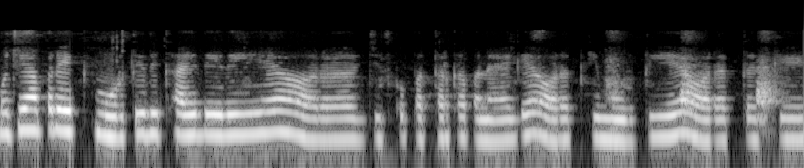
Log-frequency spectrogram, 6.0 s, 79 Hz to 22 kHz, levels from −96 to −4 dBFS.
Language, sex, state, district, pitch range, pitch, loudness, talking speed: Hindi, female, Uttar Pradesh, Jalaun, 205-245 Hz, 220 Hz, -18 LUFS, 240 wpm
